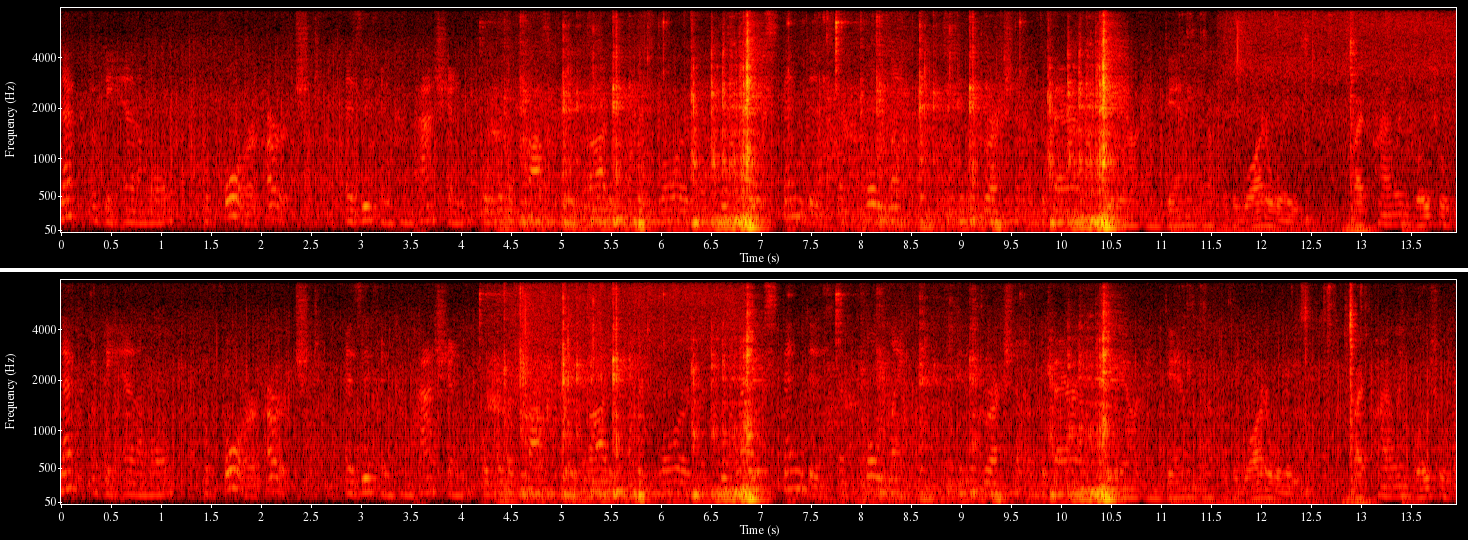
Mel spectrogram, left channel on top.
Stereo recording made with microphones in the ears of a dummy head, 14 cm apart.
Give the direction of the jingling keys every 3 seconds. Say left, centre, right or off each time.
off, right, left, left, right.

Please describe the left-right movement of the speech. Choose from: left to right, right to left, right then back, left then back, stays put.
stays put.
